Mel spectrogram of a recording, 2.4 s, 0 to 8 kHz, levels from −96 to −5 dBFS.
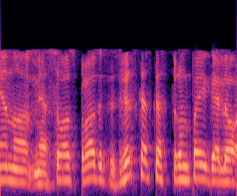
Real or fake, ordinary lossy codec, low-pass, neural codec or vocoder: fake; AAC, 16 kbps; 7.2 kHz; codec, 16 kHz, 8 kbps, FunCodec, trained on LibriTTS, 25 frames a second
